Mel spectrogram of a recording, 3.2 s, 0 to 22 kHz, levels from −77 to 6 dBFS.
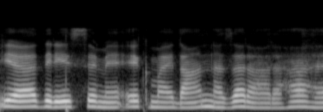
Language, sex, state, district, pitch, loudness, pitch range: Hindi, female, Jharkhand, Palamu, 195 Hz, -17 LUFS, 180-200 Hz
